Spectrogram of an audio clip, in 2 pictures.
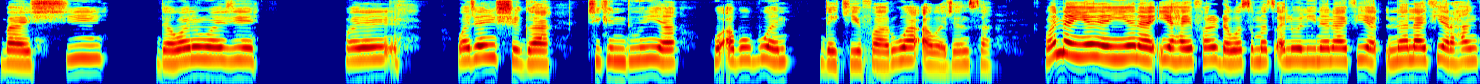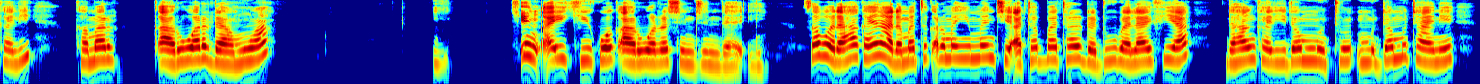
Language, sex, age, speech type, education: Hausa, female, 60+, spontaneous, tertiary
